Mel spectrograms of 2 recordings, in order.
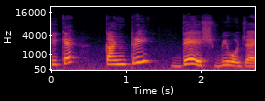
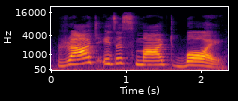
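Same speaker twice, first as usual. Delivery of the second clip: each word slow and separate, a bit louder; slow read-out; 4 dB louder, much slower than usual. Shown as a demonstration. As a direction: read the example sentence slowly for the class. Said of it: "जैसे मैं पहला sentence पढ़ती हूँ". (धीमे, ज़ोर से वाक्य पढ़ना)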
